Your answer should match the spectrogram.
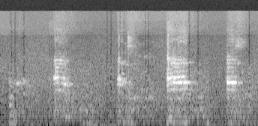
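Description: Five short, high-pitched calls in a row, the longest and loudest about three seconds in.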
